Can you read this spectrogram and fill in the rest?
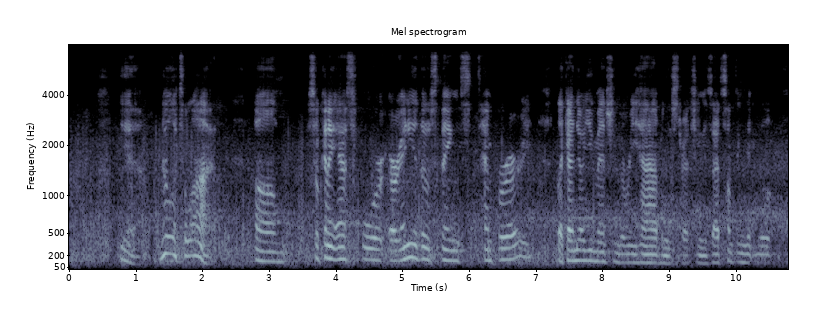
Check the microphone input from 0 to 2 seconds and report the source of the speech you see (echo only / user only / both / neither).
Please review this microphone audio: user only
